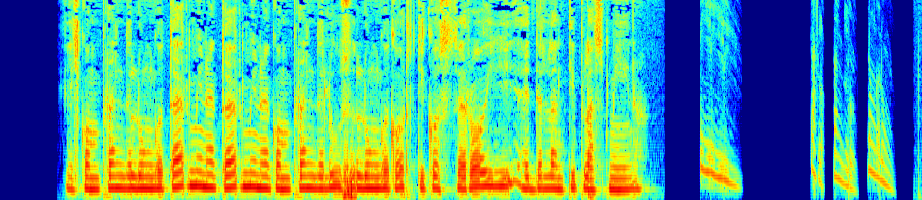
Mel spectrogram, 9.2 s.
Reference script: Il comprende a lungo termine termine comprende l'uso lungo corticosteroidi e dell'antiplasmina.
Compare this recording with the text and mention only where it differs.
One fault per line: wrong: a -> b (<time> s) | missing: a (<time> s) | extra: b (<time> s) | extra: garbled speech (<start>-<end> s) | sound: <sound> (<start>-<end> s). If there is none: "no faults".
sound: chirp (7.0-7.4 s)
sound: chirp (8.1-9.0 s)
